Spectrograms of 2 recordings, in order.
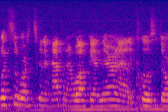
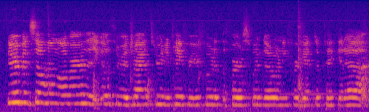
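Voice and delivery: ordinary talk, nothing marked

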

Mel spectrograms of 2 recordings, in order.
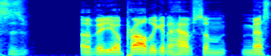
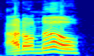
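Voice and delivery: skeptical; 9 semitones higher, 10 dB louder than usual. Real, not acted. Skeptical repeated doubt.

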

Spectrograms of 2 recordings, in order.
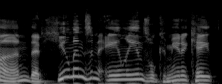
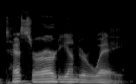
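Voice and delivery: normal talking voice

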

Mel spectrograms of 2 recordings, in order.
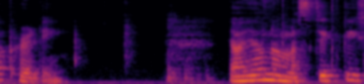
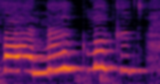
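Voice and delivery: much higher, retold squeal of pure excitement; excited squeal; 4 dB louder, faster than usual. Retelling spotting a sea turtle while fishing, high excited squeal. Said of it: "I was like".

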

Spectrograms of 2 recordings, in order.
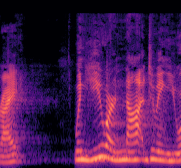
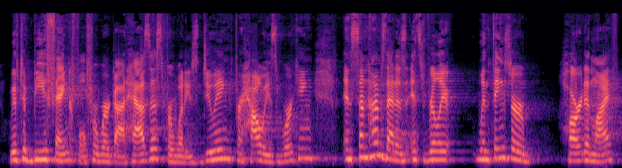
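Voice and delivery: ordinary talk

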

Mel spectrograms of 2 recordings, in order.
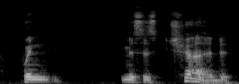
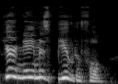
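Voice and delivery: loving mother; 12 dB louder than usual. Acted. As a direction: sing out a welcome to her child. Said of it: "said her mother".

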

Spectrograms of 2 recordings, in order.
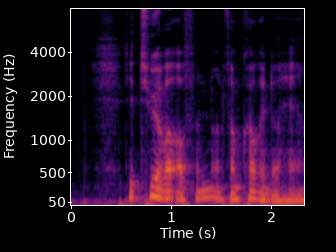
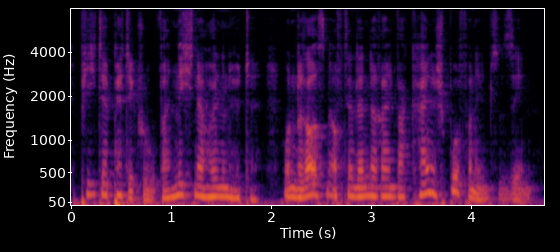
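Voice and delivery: adamant teacher; 9 semitones higher than usual. Acted. Figure voice of adamant Snape.

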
